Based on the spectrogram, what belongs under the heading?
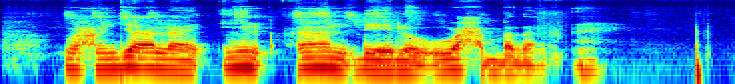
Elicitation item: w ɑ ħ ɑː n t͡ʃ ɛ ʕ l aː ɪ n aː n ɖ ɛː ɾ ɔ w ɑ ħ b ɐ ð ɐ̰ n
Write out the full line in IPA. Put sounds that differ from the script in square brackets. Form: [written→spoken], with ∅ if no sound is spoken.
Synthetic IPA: w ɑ ħ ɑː n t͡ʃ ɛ ʕ l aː ɪ n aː n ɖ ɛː [ɾ→l] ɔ w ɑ ħ b ɐ ð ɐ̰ n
